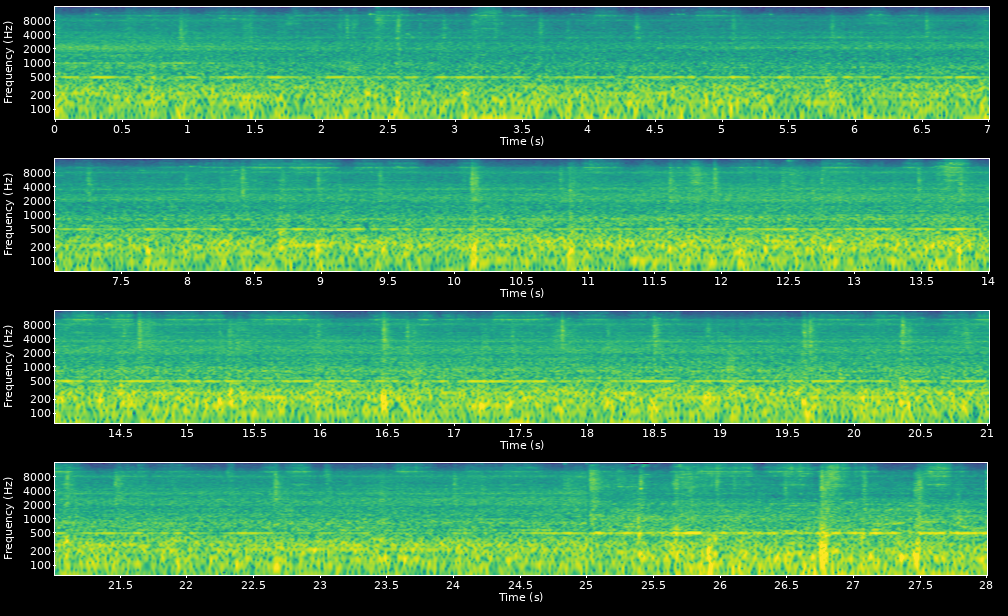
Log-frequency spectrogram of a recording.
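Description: Passenger train coaches running along the track: a steady rumble of wheels on rail with a faint steady whine over it, and scattered clicks that come more often near the end.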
